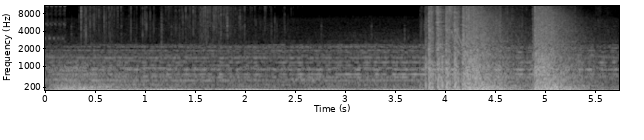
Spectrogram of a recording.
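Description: Shotgun blasts in a Rainbow Six Siege match, a couple of sharp loud bursts in the second half over a steady low rumble of game ambience, with no talking.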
